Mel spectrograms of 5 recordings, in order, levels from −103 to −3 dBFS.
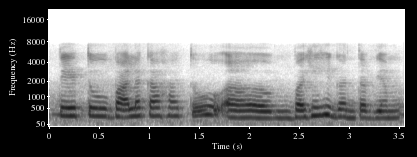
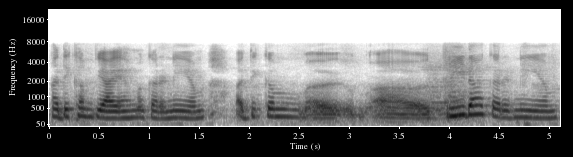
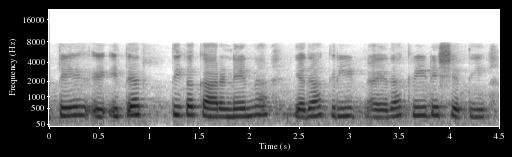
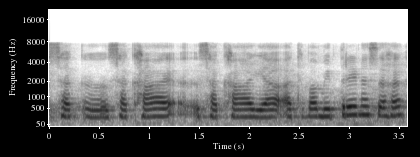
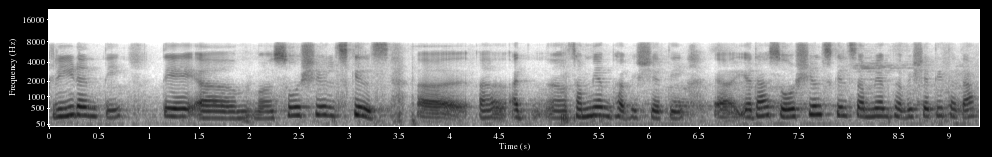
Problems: constant background noise, background conversations at intervals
